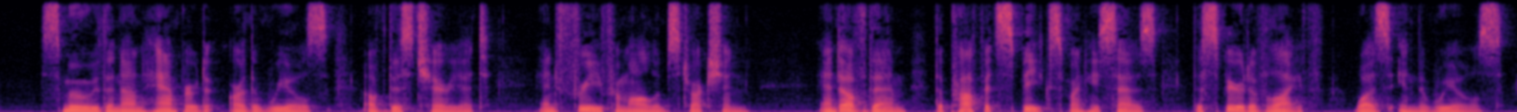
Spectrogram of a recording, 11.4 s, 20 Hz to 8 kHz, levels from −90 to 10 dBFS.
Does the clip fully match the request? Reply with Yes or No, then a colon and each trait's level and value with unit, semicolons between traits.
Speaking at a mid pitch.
No: low, 120 Hz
